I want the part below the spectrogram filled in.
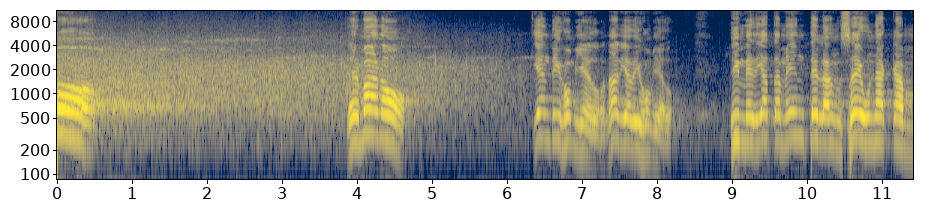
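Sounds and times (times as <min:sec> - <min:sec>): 
congregation applauding: 0:00.0 - 0:06.8
speech: 0:03.9 - 0:04.8, 0:06.4 - 0:08.3, 0:09.0 - 0:11.3.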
